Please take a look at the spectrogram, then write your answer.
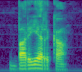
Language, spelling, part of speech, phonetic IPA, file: Polish, barierka, noun, [barʲˈjɛrka], Pl-barierka.ogg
